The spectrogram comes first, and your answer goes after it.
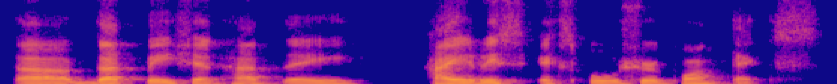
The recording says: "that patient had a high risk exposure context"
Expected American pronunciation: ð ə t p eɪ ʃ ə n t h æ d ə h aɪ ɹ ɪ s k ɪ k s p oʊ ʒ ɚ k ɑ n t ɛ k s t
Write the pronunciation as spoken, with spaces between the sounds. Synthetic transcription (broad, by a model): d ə t p eɪ ʃ ə n t h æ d ə h aɪ ɹ ɪ s k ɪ k s p oʊ s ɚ k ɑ n t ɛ k s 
